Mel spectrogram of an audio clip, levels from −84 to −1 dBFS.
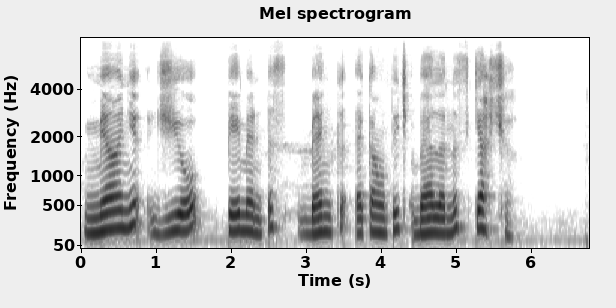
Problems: background sounds at intervals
